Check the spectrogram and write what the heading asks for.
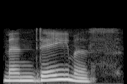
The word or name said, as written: mandamus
